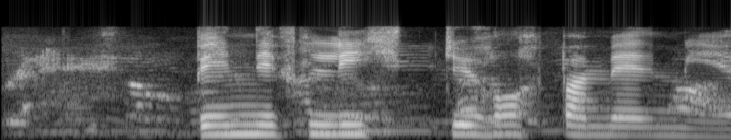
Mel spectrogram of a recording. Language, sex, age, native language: Icelandic, other, 18-19, Icelandic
